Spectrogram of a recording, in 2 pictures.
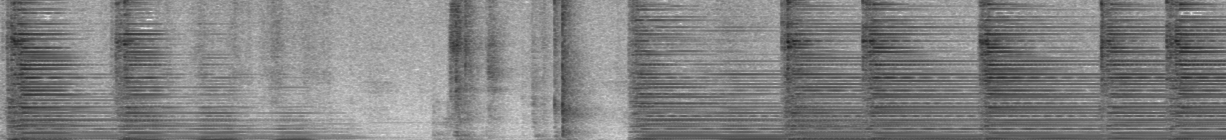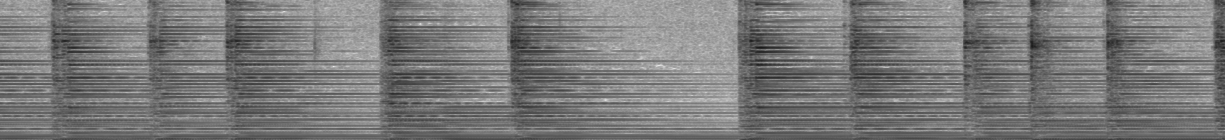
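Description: Recorded strummed acoustic guitar music playing through the mixer as a test signal. It is patchy with short dropouts for the first few seconds, then plays steadily from about five seconds in.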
